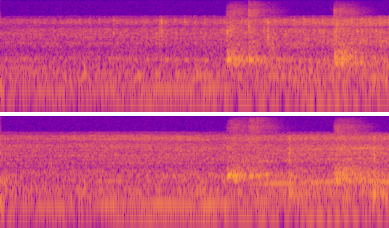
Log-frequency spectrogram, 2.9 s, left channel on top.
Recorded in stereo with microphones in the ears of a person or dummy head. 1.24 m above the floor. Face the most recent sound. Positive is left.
turn(degrees=35)  # may be behind; listen again after turning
